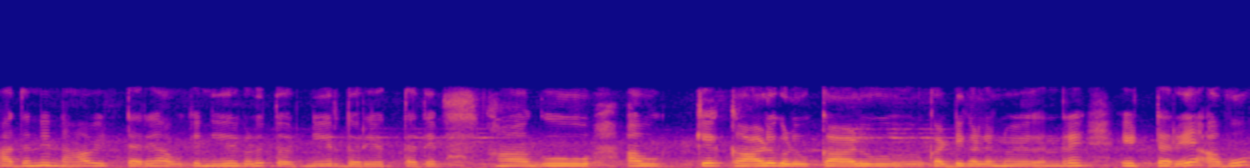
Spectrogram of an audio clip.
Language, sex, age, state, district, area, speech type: Kannada, female, 18-30, Karnataka, Chikkamagaluru, rural, spontaneous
